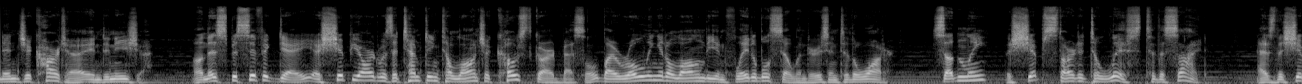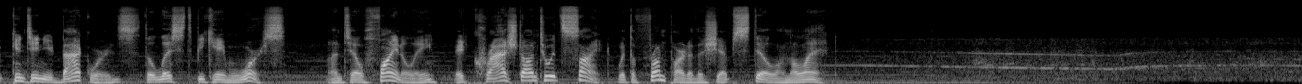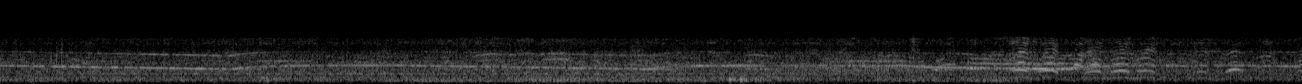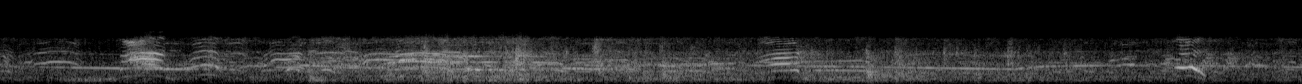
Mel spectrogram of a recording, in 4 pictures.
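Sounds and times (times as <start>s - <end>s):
voices shouting: 17.1s - 52.0s
siren wailing: 20.6s - 51.9s
steady outdoor noise: 20.6s - 52.0s.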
